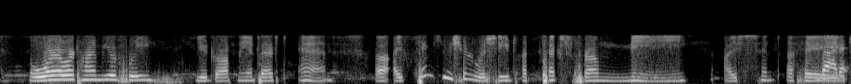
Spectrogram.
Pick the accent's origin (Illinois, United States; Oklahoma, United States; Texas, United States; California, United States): Illinois, United States; Rockford; now in New York, United States; I'm from Rockford, Illinois. So Rockford is a very, you know, nice, quiet place.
